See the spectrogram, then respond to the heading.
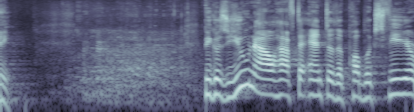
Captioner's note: laugh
